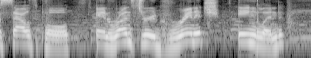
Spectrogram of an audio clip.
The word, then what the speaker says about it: Greenwich: Pole and runs through Greenwich England did you notice I didn't pronounce it green witch I wanted to but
